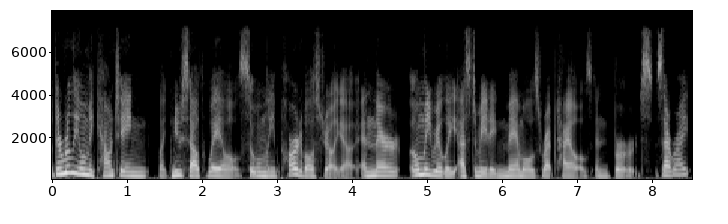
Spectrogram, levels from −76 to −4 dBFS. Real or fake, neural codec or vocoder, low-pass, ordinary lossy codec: fake; autoencoder, 22.05 kHz, a latent of 192 numbers a frame, VITS, trained on many speakers; 7.2 kHz; MP3, 48 kbps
